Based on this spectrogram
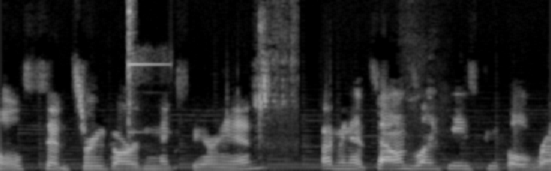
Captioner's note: text dinging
